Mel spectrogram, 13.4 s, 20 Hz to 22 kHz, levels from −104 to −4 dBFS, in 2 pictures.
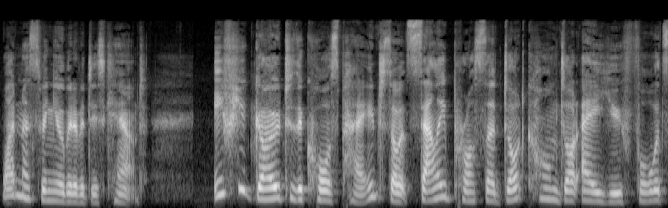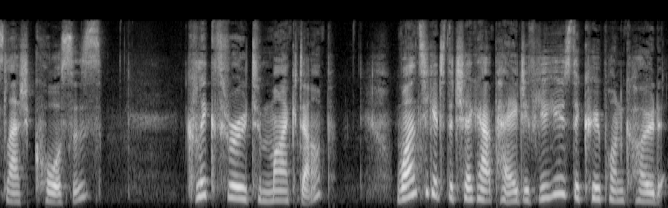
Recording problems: thin; somewhat; fading below 450 Hz

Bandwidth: 14.5 kHz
